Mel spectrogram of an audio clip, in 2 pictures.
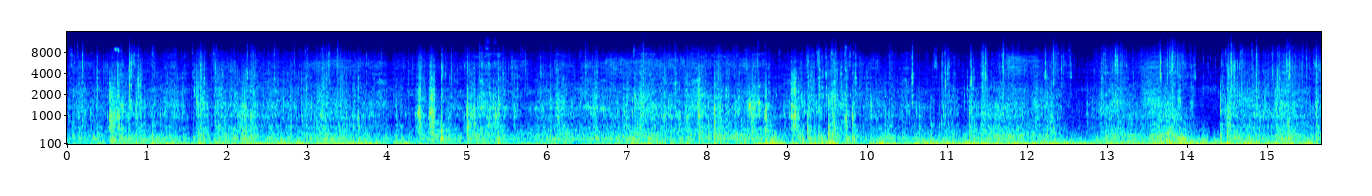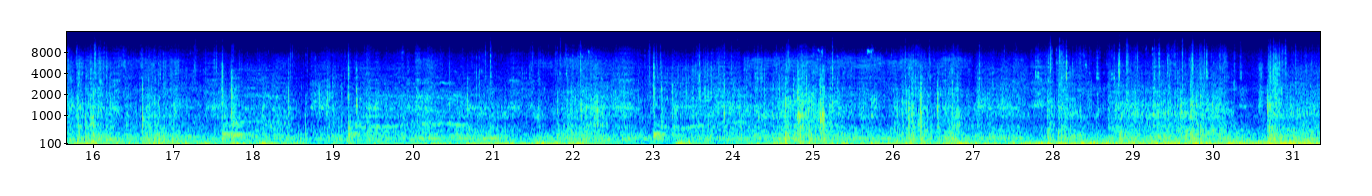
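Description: Wind buffeting the action-camera microphone on a 2020 Norco Range VLT electric mountain bike descending fast, with tyres crunching over dry dirt and rocks and many short rattles and knocks from the bike over bumps.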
